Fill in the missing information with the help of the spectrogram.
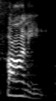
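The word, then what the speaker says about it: Fani: last week uh F uh Fanny Willis fonnie I keep I always want to say her name right but I always mess it up I think it's fonnie fonnie Willis and her um and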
